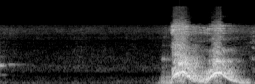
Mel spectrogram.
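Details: An English Pointer, who rarely barks, reacts to a played Sasquatch audio recording with two sharp, loud barks in quick succession after a quiet pause.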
